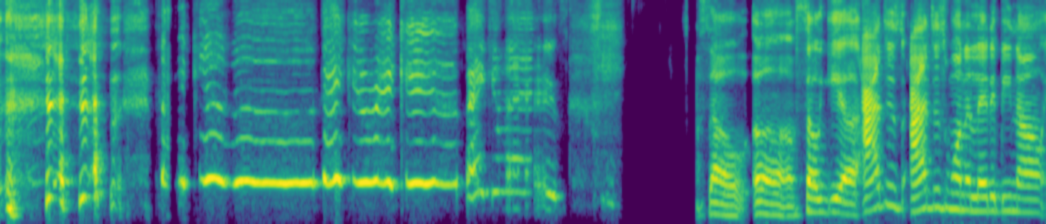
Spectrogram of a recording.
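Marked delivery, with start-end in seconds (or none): 0.1-5.7 very high, loud, stretched-out gushing; giddy falsetto shout-out; squealed thanks. Real, not acted. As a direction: squeal your thanks, then soften at the end.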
